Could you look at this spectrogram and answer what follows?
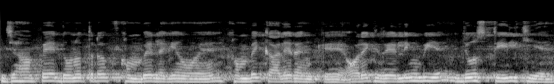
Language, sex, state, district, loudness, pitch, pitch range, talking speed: Hindi, male, Jharkhand, Jamtara, -12 LUFS, 145 Hz, 135-155 Hz, 250 wpm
